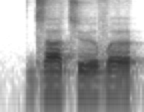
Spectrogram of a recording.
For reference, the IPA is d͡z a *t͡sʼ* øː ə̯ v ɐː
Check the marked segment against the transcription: incorrect: t͡s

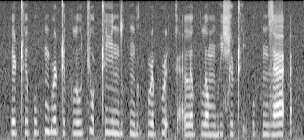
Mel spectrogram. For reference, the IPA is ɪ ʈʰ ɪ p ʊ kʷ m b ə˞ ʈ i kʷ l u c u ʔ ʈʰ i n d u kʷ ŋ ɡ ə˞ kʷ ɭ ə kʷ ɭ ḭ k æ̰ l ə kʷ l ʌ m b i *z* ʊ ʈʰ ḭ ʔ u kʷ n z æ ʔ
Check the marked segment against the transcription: incorrect: ɕ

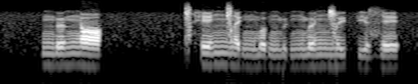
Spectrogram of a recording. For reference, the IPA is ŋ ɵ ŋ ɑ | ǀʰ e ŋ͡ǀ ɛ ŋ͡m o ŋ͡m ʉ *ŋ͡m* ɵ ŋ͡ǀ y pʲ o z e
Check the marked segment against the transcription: correct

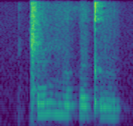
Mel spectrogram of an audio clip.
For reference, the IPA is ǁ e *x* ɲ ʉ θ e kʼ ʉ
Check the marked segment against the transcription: incorrect: ŋ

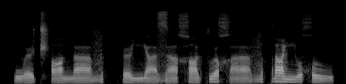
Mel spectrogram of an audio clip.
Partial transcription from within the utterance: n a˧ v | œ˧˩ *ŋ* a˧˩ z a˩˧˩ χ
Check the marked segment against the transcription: incorrect: ɲ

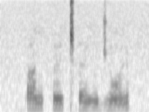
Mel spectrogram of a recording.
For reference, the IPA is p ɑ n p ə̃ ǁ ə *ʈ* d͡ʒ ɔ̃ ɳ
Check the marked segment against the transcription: incorrect: n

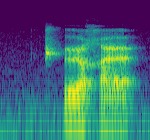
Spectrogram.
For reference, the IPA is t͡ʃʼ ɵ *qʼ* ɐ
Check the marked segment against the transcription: incorrect: χ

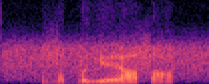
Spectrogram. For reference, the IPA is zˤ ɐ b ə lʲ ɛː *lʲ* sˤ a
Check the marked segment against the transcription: incorrect: none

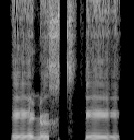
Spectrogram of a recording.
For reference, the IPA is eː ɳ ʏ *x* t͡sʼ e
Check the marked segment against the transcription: correct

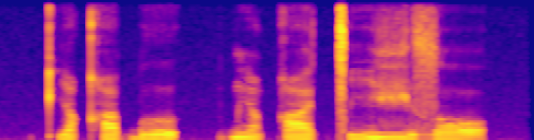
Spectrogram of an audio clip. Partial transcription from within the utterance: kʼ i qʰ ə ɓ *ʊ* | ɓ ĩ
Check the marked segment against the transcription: correct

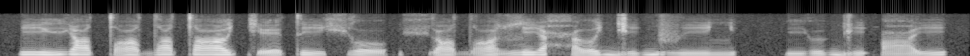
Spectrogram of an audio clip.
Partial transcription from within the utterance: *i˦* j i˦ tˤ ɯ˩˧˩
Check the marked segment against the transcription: correct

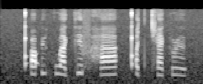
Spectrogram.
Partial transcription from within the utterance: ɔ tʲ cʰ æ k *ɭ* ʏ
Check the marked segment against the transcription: correct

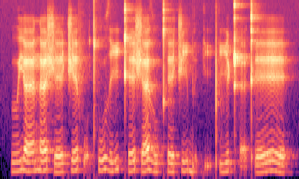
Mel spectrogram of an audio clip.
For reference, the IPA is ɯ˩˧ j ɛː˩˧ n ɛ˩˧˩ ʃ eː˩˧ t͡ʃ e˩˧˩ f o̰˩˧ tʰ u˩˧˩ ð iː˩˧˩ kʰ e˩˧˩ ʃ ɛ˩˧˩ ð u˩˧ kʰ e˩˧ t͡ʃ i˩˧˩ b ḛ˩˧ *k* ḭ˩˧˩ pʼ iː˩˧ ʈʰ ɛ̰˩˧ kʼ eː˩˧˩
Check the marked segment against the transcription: correct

